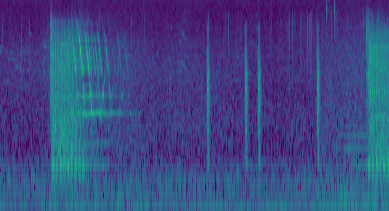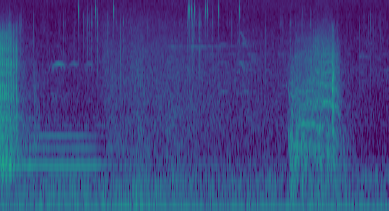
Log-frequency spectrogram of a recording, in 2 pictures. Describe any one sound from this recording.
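Game menu chimes ring out as options are selected.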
